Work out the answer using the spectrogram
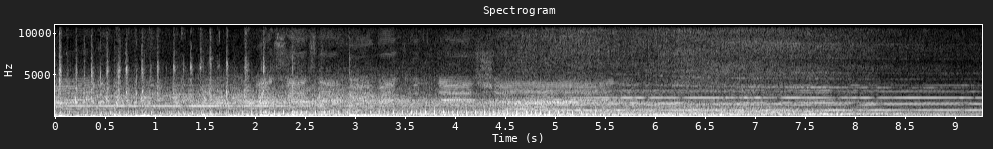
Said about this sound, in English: But you also hear the sound of a helicopter.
